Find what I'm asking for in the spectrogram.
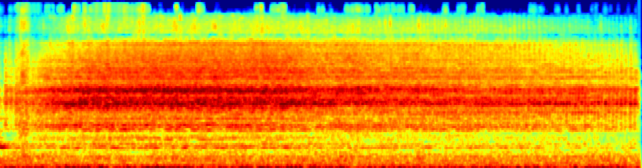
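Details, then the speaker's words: Gravel bike rear wheel after removing a loose plastic piece that rattled inside; spins freely with soft whoosh and even freehub ticking, no rattle; normal quiet wheel spin. "Все, ничего не тарахтит. Отлично."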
